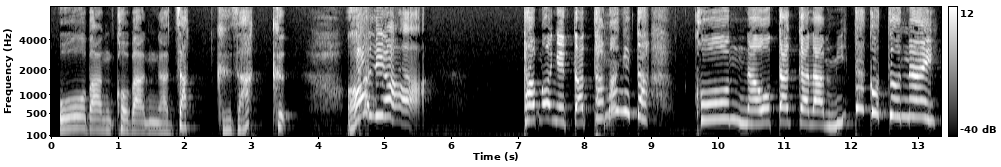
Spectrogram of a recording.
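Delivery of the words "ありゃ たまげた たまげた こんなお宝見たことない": high, stretched-out astonishment; amazed. Acted. Old man finds gold coins.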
